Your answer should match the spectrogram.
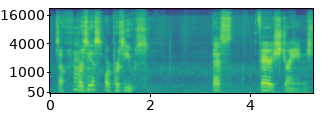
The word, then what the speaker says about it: Perseus: clash of the titans lawrence olivier as zeus pronounce it as perseus because it rhymes with zeus so perseus or perseus that's very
